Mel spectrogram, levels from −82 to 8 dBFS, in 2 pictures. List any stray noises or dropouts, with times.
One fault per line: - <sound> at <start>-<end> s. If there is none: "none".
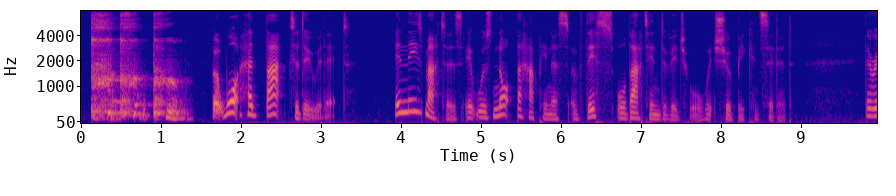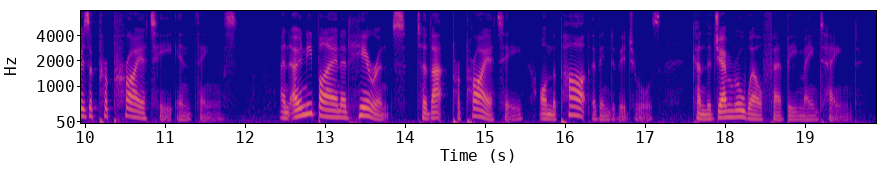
- cough at 0.1-1.4 s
